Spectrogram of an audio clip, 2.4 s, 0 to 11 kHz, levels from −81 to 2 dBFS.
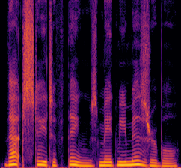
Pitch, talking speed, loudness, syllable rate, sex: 205 Hz, 175 wpm, -17 LUFS, 4.8 syllables/s, female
